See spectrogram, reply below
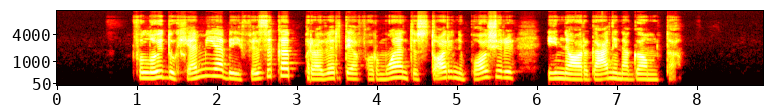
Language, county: Lithuanian, Kaunas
